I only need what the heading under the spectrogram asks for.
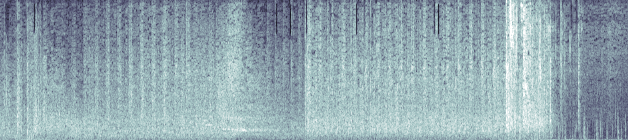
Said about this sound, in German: Oh, oh, Panzer. Lass mich in Ruhe. Panzer, nicht auf mich schießen. Nicht auf mich schießen.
